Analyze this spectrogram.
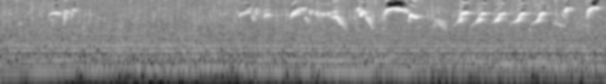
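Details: Male canary singing indoors: after a few scattered notes, a quickening run of sharp down-slurred chirps, then a steady series of matching notes repeated about three per second, over a faint low hum.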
